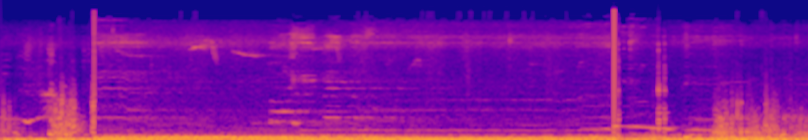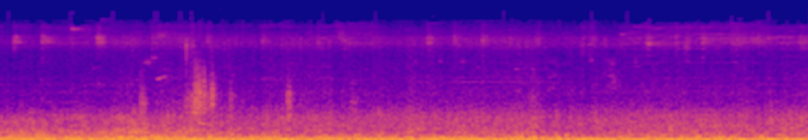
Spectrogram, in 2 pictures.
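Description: Loud, steady low rumble of wind and road noise on the microphone of a camera at the side of a moving car on a winding road.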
